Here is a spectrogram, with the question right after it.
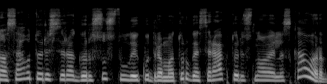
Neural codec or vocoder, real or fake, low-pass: none; real; 14.4 kHz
